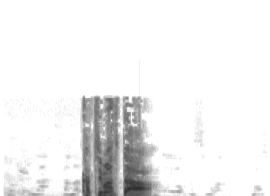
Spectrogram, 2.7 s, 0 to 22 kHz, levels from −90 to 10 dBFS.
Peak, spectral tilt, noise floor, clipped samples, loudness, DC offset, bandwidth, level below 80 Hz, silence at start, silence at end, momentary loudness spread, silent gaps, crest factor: 0 dBFS; -2.5 dB/octave; -73 dBFS; under 0.1%; -13 LUFS; under 0.1%; 11.5 kHz; -54 dBFS; 0.85 s; 1.2 s; 11 LU; none; 18 dB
